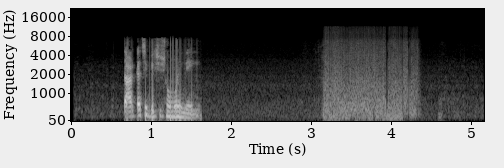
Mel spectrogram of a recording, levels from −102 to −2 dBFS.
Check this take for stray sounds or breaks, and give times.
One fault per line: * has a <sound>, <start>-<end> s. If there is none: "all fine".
* has a cough, 2.9-4.4 s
